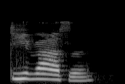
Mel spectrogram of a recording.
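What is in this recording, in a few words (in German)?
"Vase", German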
